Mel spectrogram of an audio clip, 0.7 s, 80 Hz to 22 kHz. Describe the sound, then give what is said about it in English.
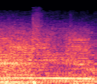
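A black and gold 1978-79 Lotus race car fires up on track at a ribbon-cutting ceremony, giving a loud, steady engine drone with strong buzzing tones and a slight bump partway through the brief burst. “that was Mario Andretti's 78-79 black and gold Lotus firing up on the track at Circuit of the Americas.”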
